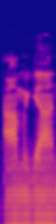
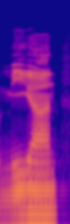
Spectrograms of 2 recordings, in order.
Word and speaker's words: Amigon: I apologize but now I know it's amigon not amigon so Lance M Lance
